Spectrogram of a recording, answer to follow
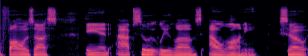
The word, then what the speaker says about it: Aulani: Like I'm supposed to make sure the U is in there? Ow. Ow. Ow. Like you're stepping on a Lego. Aulani.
